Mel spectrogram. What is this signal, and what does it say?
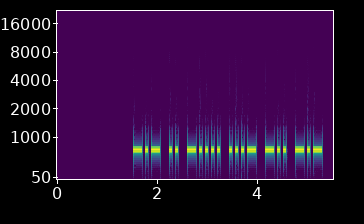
Morse code, heard as a keyed tone, about 20 wpm, 700 Hz. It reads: KI6VDK
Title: USA Call Signs - 6 Characters - Repeated 2x - 20wpm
